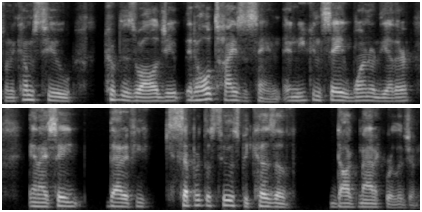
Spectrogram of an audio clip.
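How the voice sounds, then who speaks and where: A man hosting a casual, exploratory interview, talking haltingly and repeating himself as he searches for words. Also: fairly low pitch, darkish tone. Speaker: podcast host.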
